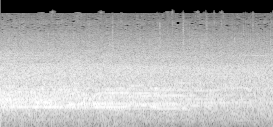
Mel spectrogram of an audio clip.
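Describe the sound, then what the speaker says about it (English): An audience applauds steadily at a university event, the clapping dense and even as a broad hiss that fades slightly toward the end, with no talking. "Let's give him a round of applause."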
